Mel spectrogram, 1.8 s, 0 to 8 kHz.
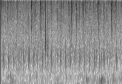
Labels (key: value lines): label: biophony, rattle
recorder: SoundTrap 500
